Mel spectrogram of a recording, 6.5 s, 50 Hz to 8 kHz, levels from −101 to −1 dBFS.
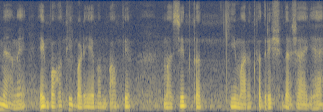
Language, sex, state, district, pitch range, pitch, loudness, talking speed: Hindi, male, Bihar, Kishanganj, 95-105 Hz, 100 Hz, -19 LUFS, 155 wpm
